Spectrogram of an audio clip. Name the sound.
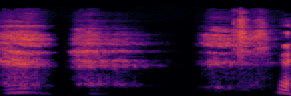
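imitated gasping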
